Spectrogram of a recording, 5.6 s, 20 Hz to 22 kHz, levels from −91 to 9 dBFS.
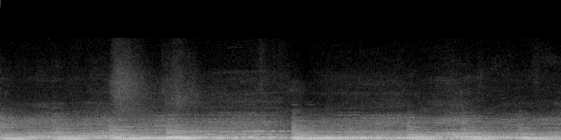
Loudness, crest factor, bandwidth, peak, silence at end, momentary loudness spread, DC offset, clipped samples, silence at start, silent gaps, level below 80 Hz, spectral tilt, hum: -20 LUFS; 14 dB; 11 kHz; -6 dBFS; 0 s; 5 LU; under 0.1%; under 0.1%; 0 s; none; -62 dBFS; -7 dB/octave; none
